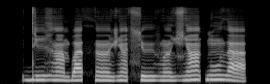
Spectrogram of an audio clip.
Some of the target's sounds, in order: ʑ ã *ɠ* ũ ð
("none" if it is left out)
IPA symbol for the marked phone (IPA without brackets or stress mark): ɠ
